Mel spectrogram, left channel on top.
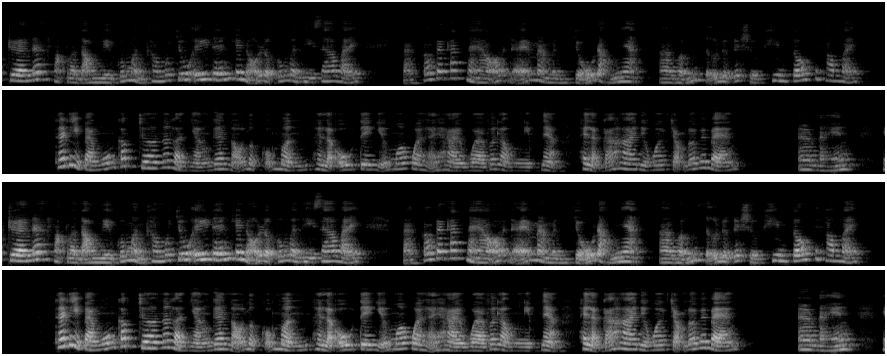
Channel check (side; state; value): left; quieter; 6.5 dB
